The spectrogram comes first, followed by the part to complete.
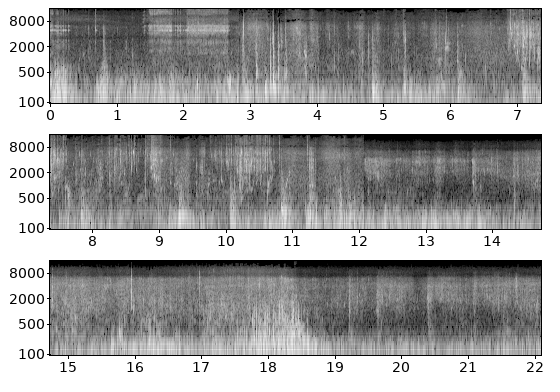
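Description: Wind buffeting the microphone and water slapping against a kayak's hull on a choppy sea. Scattered knocks and clicks of fishing tackle being handled come through in the first half, and a louder gust or wash swells near the end.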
